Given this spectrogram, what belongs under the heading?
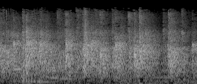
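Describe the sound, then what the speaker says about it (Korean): A church congregation applauds together, many hands clapping in a brisk, dense, continuous burst with no voices over it. "우리 다 같이 한번 하나님께 감사의 박수 드리겠습니다."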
